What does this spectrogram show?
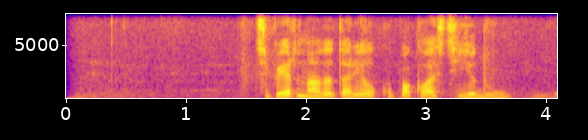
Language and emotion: Russian, neutral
